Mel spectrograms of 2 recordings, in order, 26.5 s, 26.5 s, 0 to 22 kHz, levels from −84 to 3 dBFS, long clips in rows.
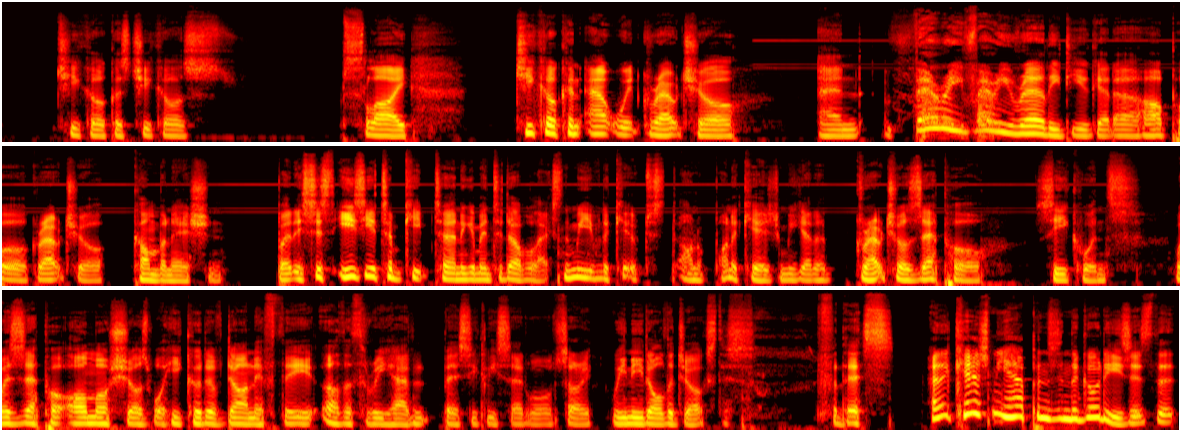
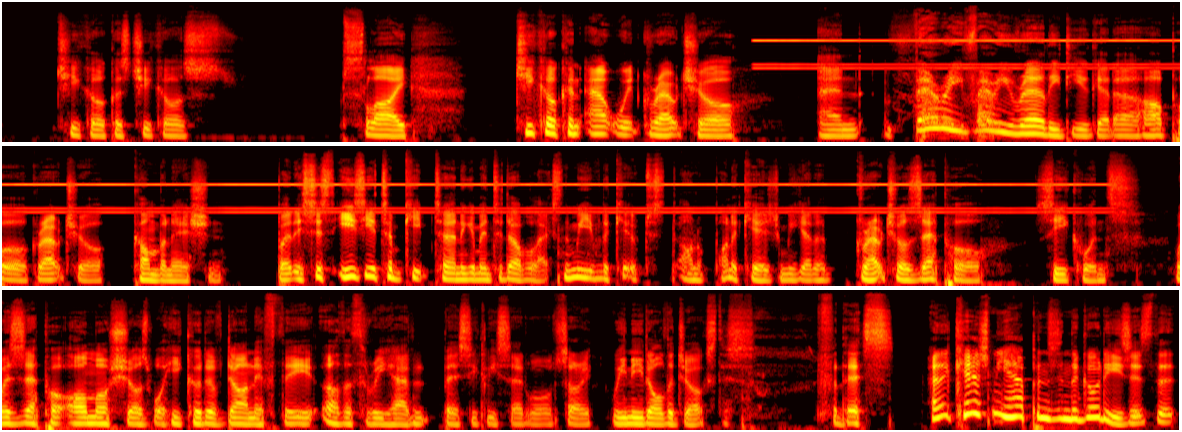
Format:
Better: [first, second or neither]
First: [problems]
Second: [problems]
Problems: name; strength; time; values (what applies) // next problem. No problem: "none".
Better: first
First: high-pitched whine; faint; from 5.5 to 17 s; 8 kHz, 30 dB below the speech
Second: high-pitched whine; loud; from 5.5 to 17 s; 8 kHz, 7 dB below the speech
